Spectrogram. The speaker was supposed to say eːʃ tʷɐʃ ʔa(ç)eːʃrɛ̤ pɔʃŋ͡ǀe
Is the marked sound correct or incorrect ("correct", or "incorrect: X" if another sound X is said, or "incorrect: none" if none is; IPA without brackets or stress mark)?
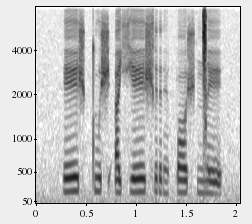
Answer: correct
